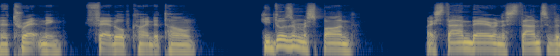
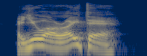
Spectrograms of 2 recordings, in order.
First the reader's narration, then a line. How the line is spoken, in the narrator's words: I shout at the man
